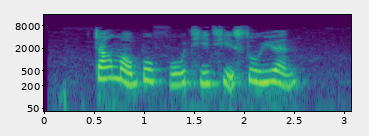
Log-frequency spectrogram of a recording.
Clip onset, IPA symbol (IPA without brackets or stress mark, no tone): ʈ͡ʂ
